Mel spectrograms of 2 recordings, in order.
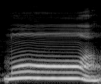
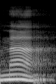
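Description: First: The syllable sounds thick and dark, vowel rounded. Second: The syllable sounds thin and light, vowel open. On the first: The speaker calls it wrong. "jangan ke bawah naknya jadi tebal, misal jadi mo" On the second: The speaker calls it right. "tetap sempurna fathah, na, dan tipis"

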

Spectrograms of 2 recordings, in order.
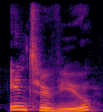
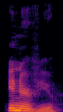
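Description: First: The T after the N is clearly pronounced. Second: The T after the N is dropped. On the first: The speaker calls it wrong. "So we don't say interview" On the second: The speaker calls it right. "We say interview"

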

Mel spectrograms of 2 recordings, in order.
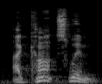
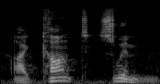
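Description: First: The sentence is said fast without a clear t. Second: The sentence is said at a normal pace.

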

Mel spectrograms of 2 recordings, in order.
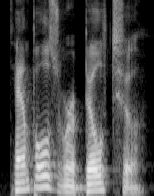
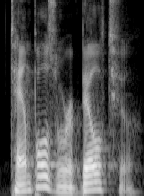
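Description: Both takes have the same delivery.

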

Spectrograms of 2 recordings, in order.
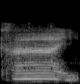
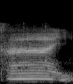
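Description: First: The syllable has a falling tone. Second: The syllable has a falling tone.

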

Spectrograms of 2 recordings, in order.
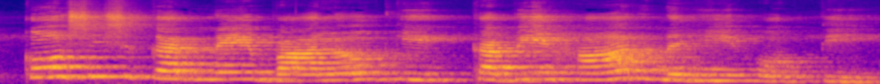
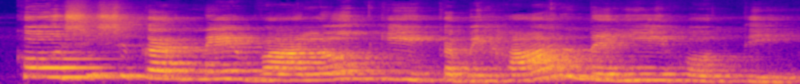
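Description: No difference in how they are said.

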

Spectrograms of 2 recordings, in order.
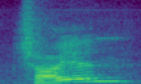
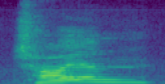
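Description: First: The name begins with a 'ch' sound. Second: The name begins with a 'ch' sound.

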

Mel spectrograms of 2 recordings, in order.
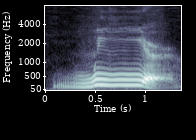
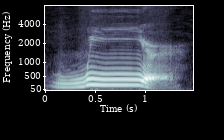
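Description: The two takes are said the same way.

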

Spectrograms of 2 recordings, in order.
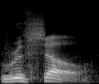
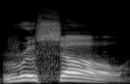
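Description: First: It is said plainly, with little energy. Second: It is said with lively, flamboyant energy.

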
